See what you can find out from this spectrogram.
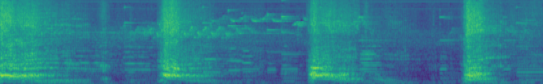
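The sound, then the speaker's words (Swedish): A tiger roars four times in a steady rhythm, each roar a loud, rough burst that quickly fades into rumbling growls before the next one starts. “En tiger. En motorsåg. En tiger. Superbra!”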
